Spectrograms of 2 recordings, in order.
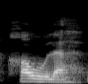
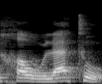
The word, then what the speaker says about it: خولة: Ismi khawlatu, masmuki, khawlatu. So if we're going to stop, it's a ha. If we're going to continue, it's a ta.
